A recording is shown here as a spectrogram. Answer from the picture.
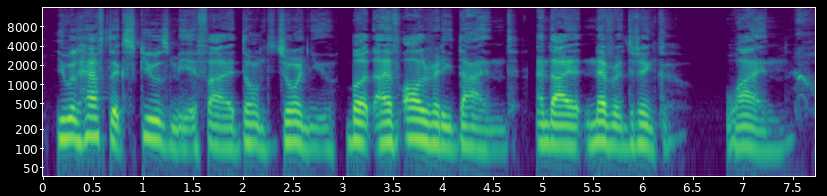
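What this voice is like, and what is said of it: Dracula-style character voice. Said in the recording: “my impression”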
